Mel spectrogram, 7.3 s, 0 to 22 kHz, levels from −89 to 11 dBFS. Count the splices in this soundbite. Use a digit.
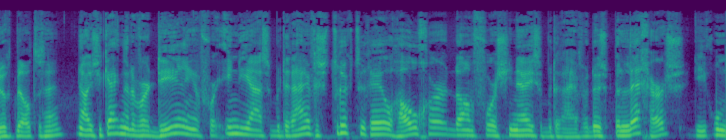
1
